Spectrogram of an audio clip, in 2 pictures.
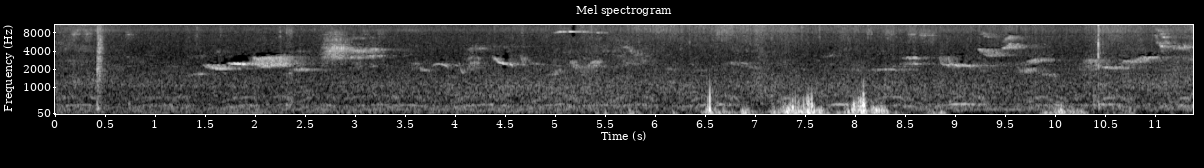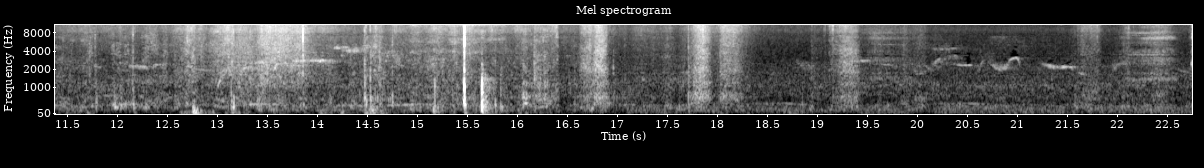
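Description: Quiet outdoor dusk ambience with small birds chirping faintly in the first half. Low rumbling bumps on the microphone come in the middle, followed by a run of sharp clicks and rustles of handling, the loudest about two-thirds of the way through.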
